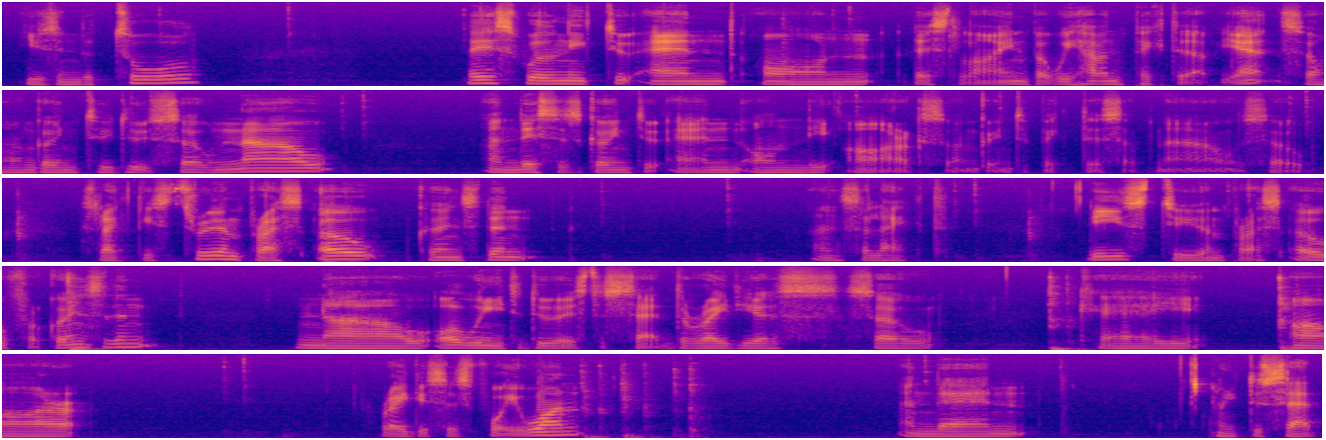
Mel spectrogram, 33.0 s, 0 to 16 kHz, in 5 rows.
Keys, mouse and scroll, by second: 0.8-1.4 drag, 2.3 click, 4.1 click, 5.6 scroll down 2, 6.1 middle click, 7.2 click, 8.3 click, 10.8 click, 11.6 right click, 13.0 click, 14.0 ctrl+click, 14.8 o, 16.2-16.8 drag, 18.0 click, 19.3 ctrl+click, 20.1 o, 25.0 k, 26.2 r, 27.5 click, 30.9 right click, 31.7-33.0 drag.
